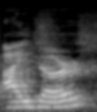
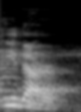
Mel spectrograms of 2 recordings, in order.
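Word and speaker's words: either: অর তাহলে এখানে দেখো আইদার বা এটাকে অনেকে উচ্চারণ করে ইদার ইদার আইদার দুইটাই সঠিক ইদার অর অথবা কি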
